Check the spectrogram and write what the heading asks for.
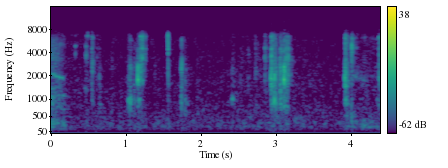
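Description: Near silence, broken by a few faint, brief clicks.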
